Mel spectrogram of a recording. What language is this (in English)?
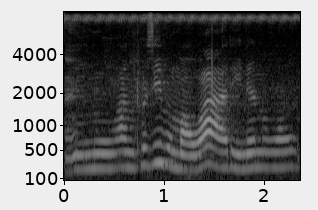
Bodo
